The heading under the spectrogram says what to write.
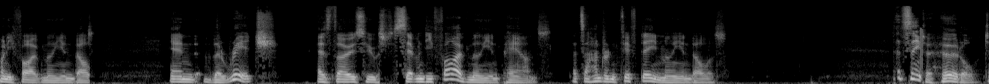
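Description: Three short glitches from damaged data in the compressed stream break into the speech, at about 0.85 to 0.90 s, 3.75 to 3.80 s right after "rich as those who", and 9.19 to 9.23 s. Each lasts roughly 40 ms. Corrupted bytes make the decoder misread those frames and lose sync until it finds the next frame header, so you get a quick glitch in the speech.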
